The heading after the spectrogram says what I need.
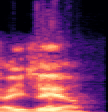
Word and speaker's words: Isaiah: that book a lot from Isaiah is that how you pronounce in English Isaiah yeah yes uh who said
